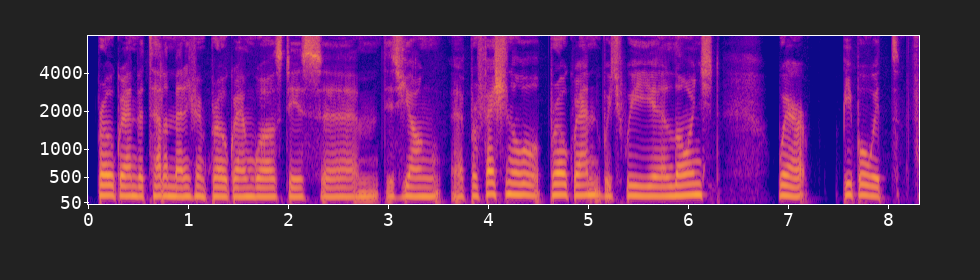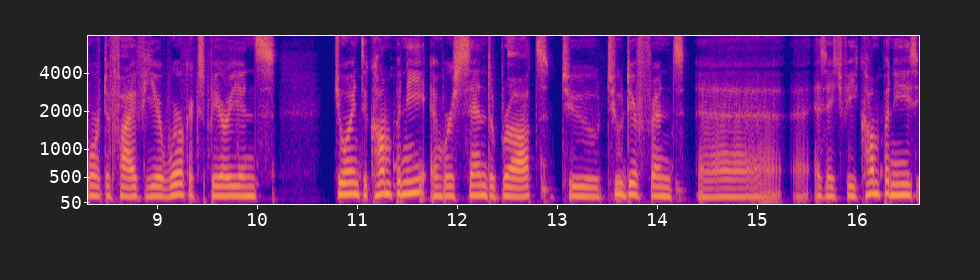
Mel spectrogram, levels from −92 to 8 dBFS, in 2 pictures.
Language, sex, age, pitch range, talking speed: English, female, 40-59, 160-185 Hz, 140 wpm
